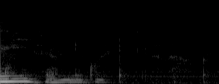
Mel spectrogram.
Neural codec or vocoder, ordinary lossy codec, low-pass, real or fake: none; none; 19.8 kHz; real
